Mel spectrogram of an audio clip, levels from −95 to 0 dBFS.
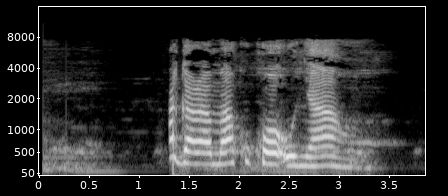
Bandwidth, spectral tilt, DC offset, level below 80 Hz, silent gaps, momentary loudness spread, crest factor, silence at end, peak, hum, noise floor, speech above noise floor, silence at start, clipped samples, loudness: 8 kHz; -4 dB/octave; under 0.1%; -52 dBFS; none; 19 LU; 16 dB; 0.55 s; -2 dBFS; none; -58 dBFS; 43 dB; 0.05 s; under 0.1%; -15 LUFS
